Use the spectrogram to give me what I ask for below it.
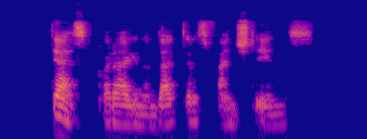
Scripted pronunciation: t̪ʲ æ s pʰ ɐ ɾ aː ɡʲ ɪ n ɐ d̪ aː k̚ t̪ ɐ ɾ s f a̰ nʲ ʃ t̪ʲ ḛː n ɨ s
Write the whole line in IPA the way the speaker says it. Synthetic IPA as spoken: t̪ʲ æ s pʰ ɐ ɾ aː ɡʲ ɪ n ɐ d̪ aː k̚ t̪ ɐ ɾ s f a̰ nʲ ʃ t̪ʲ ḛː n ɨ s

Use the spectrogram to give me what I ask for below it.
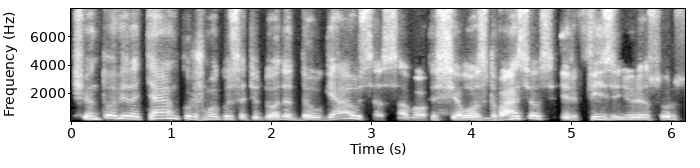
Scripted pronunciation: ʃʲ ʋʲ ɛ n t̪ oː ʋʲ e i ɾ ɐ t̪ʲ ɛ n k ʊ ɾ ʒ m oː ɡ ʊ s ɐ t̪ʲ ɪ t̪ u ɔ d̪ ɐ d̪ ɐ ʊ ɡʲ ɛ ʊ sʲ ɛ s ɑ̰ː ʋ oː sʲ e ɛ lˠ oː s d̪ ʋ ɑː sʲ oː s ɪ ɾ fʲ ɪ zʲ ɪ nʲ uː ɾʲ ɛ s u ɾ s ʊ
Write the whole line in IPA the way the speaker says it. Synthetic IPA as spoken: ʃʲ ʋʲ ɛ n t̪ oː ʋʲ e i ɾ ɐ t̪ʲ ɛ n k ʊ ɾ ʒ m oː ɡ ʊ s ɐ t̪ʲ ɪ d̪ u ɔ d̪ ɐ d̪ ɐ ʊ ɡʲ ɛ ʊ sʲ ɛ s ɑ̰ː ʋ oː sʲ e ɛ lˠ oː s d̪ ʋ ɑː sʲ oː s ɪ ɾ fʲ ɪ zʲ ɪ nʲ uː ɾʲ ɛ s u ɾ s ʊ

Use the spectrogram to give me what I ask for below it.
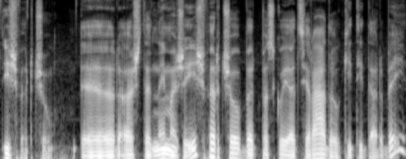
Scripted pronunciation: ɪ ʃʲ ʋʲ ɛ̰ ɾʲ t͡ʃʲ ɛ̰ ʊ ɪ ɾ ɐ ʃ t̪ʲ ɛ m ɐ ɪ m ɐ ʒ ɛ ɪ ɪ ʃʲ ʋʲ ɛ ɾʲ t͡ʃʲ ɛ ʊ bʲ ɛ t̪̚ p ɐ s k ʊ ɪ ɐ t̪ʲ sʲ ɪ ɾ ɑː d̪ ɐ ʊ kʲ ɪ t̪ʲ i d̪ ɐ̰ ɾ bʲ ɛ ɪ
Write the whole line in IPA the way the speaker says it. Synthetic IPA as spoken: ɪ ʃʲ ʋʲ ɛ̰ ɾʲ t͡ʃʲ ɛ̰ ʊ ɪ ɾ ɐ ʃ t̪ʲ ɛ n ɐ ɪ m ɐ ʒ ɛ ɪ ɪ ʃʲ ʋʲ ɛ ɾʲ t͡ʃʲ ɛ ʊ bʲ ɛ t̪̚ p ɐ s k ʊ ɪ ɐ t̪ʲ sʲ ɪ ɾ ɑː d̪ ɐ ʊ kʲ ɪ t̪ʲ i d̪ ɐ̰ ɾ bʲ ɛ ɪ

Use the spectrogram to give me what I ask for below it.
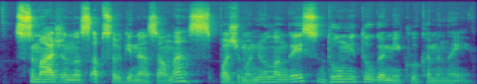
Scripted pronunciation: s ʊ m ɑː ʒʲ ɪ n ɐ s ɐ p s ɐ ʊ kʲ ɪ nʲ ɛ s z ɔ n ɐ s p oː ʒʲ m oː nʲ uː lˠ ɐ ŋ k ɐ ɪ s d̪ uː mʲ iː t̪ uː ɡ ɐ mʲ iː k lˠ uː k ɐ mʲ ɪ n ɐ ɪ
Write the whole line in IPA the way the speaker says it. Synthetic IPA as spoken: s ʊ m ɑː ʒʲ ɪ n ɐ s ɐ p s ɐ ʊ ɡʲ ɪ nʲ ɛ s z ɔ n ɐ s p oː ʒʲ m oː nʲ uː lˠ ɐ ŋ ɡ ɐ ɪ s d̪ uː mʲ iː t̪ uː ɡ ɐ mʲ iː k lˠ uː k ɐ mʲ ɪ n ɐ ɪ

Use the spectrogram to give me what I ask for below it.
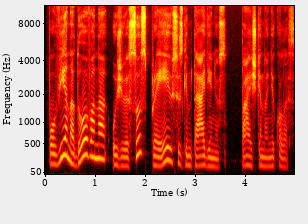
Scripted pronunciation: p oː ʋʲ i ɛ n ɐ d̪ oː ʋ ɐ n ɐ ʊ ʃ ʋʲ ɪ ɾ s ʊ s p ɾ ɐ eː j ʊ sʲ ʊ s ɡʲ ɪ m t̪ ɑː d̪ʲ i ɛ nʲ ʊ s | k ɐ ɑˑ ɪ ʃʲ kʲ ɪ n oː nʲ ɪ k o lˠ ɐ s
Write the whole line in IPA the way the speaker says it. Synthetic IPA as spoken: p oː ʋʲ i ɛ n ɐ d̪ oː ʋ ɐ n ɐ ʊ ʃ ʋʲ ɪ s ʊ s p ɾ ɐ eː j ʊ sʲ ʊ s ɡʲ ɪ m t̪ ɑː d̪ʲ i ɛ nʲ ʊ s | p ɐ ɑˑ ɪ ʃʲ kʲ ɪ n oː nʲ ɪ k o lˠ ɐ s

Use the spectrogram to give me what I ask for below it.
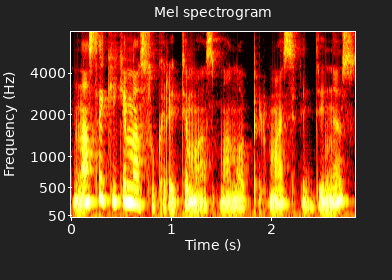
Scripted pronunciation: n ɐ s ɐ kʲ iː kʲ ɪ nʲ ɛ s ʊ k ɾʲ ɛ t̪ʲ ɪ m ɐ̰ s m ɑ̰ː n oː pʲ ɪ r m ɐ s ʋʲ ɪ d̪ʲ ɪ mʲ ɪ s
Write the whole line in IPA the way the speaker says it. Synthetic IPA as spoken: n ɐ s ɐ kʲ iː kʲ ɪ mʲ ɛ s ʊ k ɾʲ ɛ t̪ʲ ɪ m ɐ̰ s m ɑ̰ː n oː pʲ ɪ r m ɐ s ʋʲ ɪ d̪ʲ ɪ nʲ ɪ s

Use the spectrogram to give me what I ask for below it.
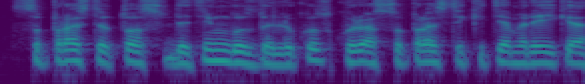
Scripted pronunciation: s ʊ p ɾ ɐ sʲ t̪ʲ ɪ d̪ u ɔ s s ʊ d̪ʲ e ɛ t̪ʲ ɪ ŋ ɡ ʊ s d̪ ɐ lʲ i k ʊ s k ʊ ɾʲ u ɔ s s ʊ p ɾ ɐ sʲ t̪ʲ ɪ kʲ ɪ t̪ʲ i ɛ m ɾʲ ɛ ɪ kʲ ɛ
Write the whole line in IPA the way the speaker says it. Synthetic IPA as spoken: s ʊ p ɾ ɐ sʲ t̪ʲ ɪ t̪ u ɔ s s ʊ d̪ʲ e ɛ t̪ʲ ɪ ŋ ɡ ʊ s d̪ ɐ lʲ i k ʊ s k ʊ ɾʲ u ɔ s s ʊ p ɾ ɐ sʲ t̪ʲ ɪ kʲ ɪ t̪ʲ i ɛ m ɾʲ ɛ ɪ kʲ ɛ

